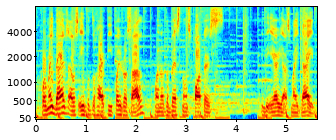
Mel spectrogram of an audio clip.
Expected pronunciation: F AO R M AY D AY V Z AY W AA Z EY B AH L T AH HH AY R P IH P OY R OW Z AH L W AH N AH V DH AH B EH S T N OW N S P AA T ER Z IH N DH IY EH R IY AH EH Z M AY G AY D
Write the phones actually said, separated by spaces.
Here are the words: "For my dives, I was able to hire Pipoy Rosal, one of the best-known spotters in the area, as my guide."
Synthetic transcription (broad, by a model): F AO R M AY D AY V S AY W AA S EY B AH L T AH HH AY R P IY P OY R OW S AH L W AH N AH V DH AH B EH S T N OW N S P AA T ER S IH N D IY EH R IY AH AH S M AY G AY D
